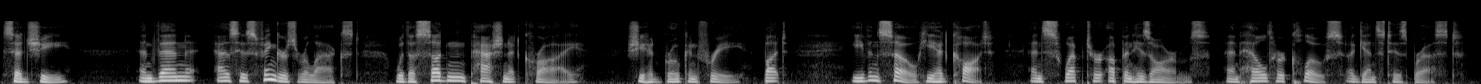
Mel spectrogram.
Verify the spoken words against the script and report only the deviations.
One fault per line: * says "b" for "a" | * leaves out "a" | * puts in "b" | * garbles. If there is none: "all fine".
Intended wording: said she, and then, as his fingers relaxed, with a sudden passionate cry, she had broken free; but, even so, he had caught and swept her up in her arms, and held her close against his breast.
* says "his" for "her"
